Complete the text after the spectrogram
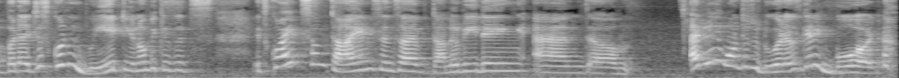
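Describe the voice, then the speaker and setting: A woman recovering from a cold, reading tarot to her viewers in a chatty, relaxed way, laughing and clearing her throat often. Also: fairly high pitch. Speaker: tarot reader. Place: room with door open, wind chimes outside.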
